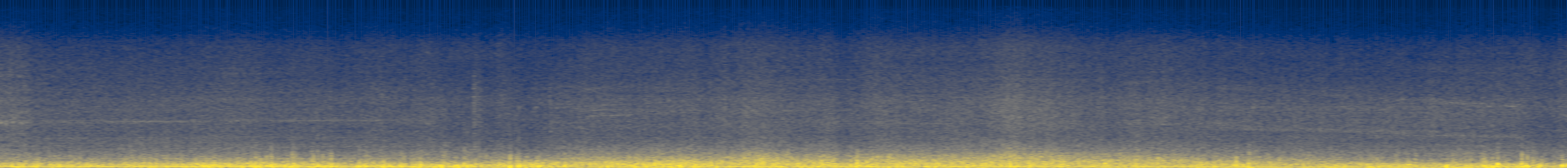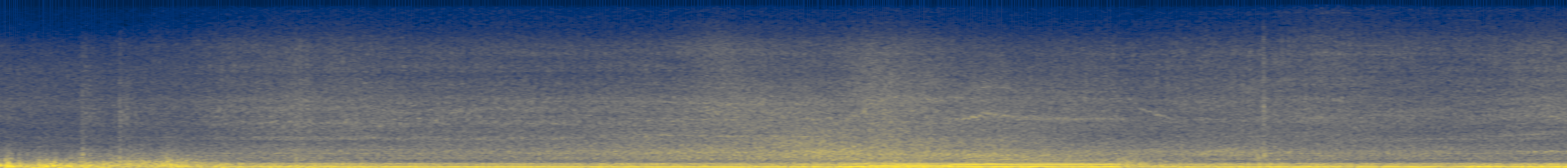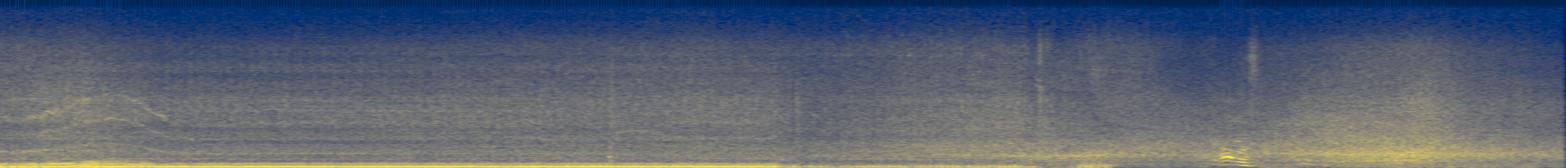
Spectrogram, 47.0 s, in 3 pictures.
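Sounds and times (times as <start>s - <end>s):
motorcycle engine running: 14.5s - 24.1s, 26.8s - 41.7s.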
